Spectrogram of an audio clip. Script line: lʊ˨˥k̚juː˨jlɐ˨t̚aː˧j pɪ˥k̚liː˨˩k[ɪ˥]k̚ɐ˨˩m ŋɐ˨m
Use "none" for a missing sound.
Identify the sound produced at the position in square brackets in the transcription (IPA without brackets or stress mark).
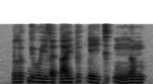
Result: ɪ˥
